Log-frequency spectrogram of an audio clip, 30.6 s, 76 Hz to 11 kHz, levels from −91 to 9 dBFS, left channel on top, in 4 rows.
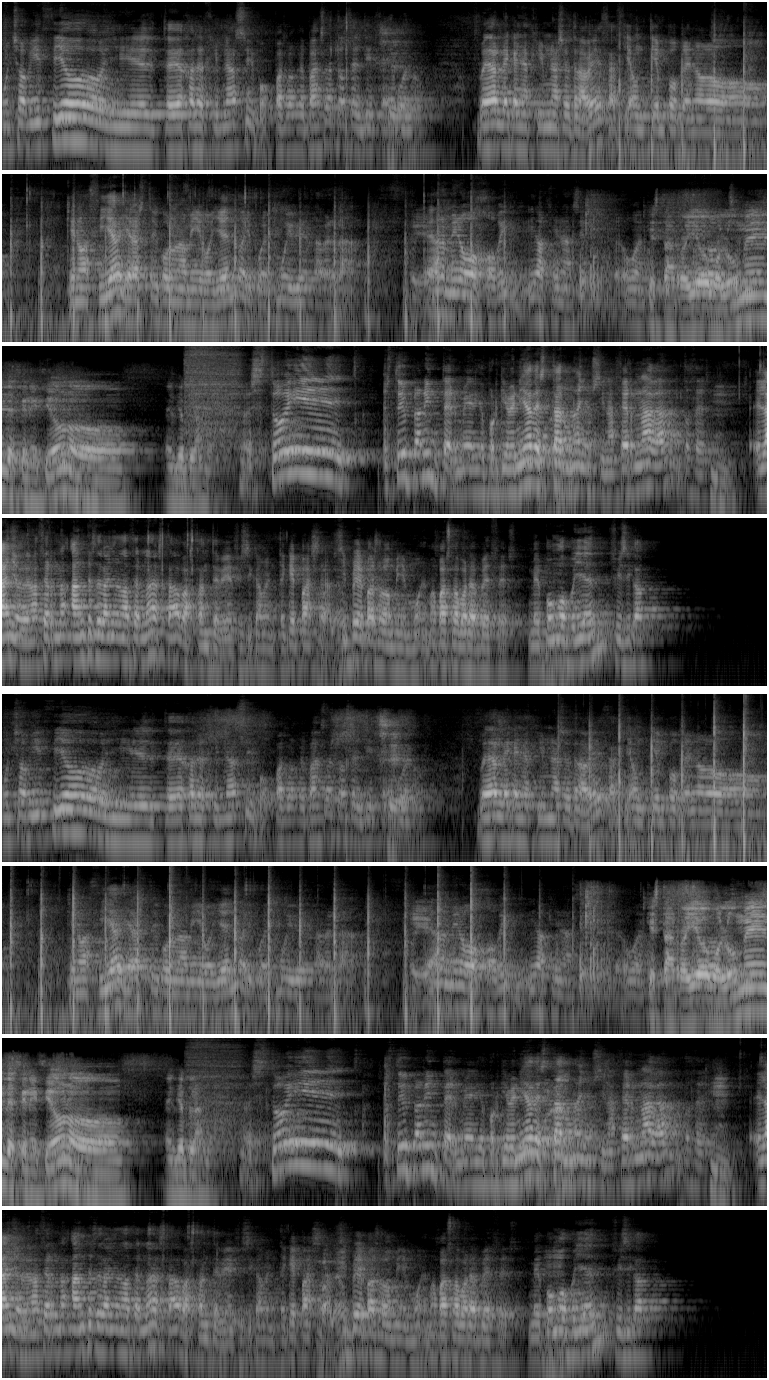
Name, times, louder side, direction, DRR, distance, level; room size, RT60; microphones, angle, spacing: voice 1, 0.0-4.2 4.8-7.7 8.3-11.2 11.9-14.2 14.7-14.9 17.0-18.8 19.1-22.4 22.8-29.4, left 3 dB, 90° left, 3.1 m, -34 dB
voice 2, 3.4-4.2 11.7-12.0 13.4-13.8 14.1-16.6 16.9-17.4 19.1-19.2 20.7-21.0 22.4-22.6 26.1-26.4 28.4-28.6, right 3 dB, 50° right, 1.8 m, -33 dB
sound 1, 4.6-4.7 4.9-13.4 13.7-13.8 14.1-14.2 14.4-14.5, right 6 dB, 85° right, 1.1 m, -41 dB
27.5 x 13.0 x 8.9 m
head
